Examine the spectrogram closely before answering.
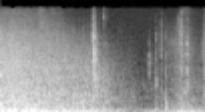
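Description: An explosion booms and fire crackles.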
